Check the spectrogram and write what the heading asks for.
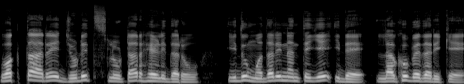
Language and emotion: Kannada, neutral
